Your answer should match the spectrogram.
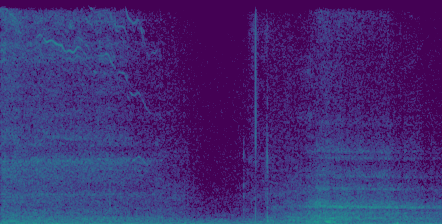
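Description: Near silence: faint room tone with a slow, quiet breath drawn in and let out during a deep-breathing exercise.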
